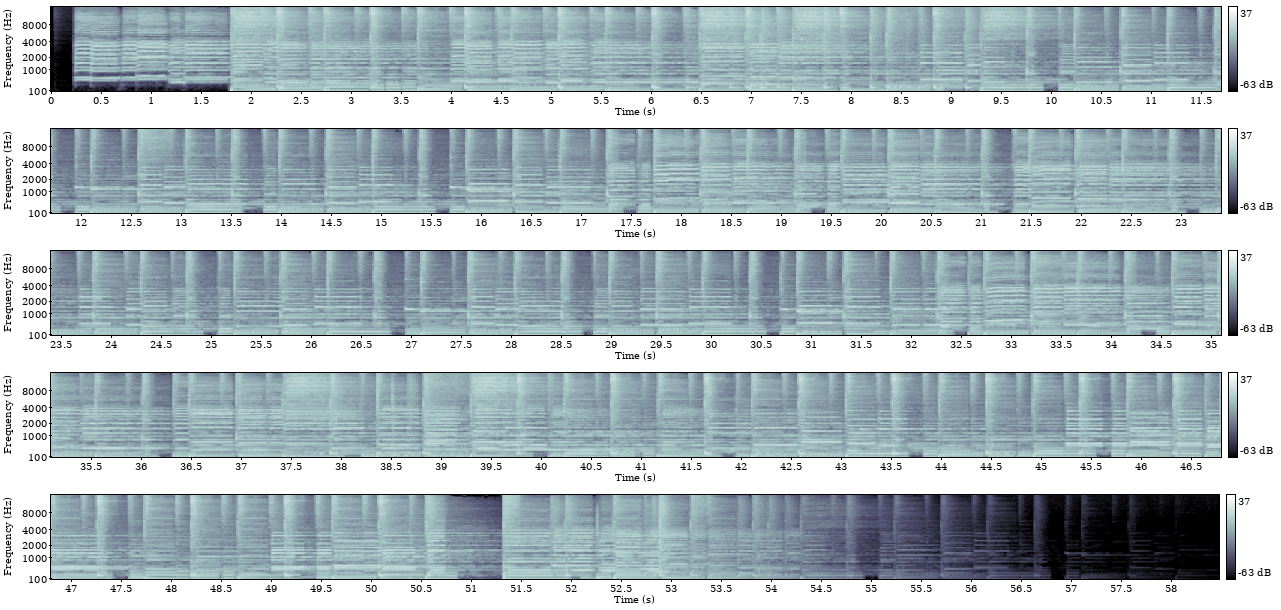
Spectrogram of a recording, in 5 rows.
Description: Tempo: 128 / Tonart:  G / G# – Dur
